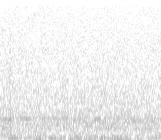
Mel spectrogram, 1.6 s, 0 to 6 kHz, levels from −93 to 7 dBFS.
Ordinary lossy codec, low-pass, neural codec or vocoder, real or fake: none; 5.4 kHz; none; real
